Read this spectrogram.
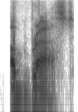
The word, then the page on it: abreast: American English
